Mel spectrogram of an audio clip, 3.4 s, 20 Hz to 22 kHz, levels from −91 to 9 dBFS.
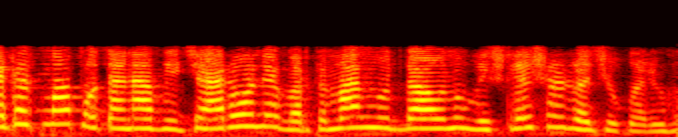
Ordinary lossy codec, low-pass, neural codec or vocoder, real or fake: none; 5.4 kHz; codec, 32 kHz, 1.9 kbps, SNAC; fake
